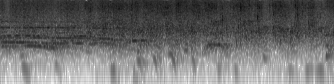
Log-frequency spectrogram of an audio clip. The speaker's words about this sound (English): Sorry, I know you guys wanted to clap, but everything I'm going to say is going to be amazing.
